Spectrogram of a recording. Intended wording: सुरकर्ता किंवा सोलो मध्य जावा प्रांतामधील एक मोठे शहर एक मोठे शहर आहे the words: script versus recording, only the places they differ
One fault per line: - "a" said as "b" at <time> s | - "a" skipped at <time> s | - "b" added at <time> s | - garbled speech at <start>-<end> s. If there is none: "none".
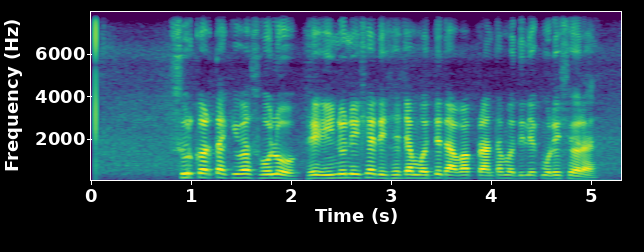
- "हे इंडोनेशिया देशाच्या" added at 2.1 s
- "एक मोठे शहर" skipped at 4.9 s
